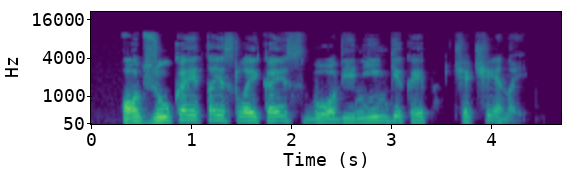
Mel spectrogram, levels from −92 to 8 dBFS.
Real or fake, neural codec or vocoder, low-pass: real; none; 9.9 kHz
